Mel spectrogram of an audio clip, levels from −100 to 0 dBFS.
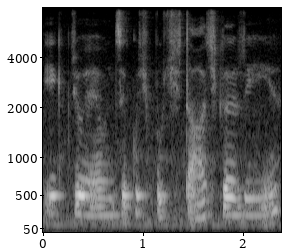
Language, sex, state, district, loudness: Hindi, female, West Bengal, Jalpaiguri, -31 LUFS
